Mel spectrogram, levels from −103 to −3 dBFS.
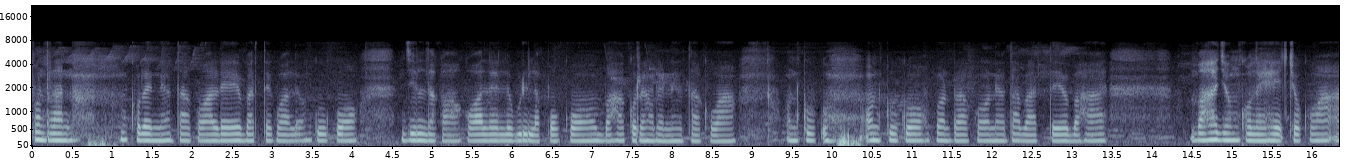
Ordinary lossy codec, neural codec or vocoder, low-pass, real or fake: none; none; none; real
